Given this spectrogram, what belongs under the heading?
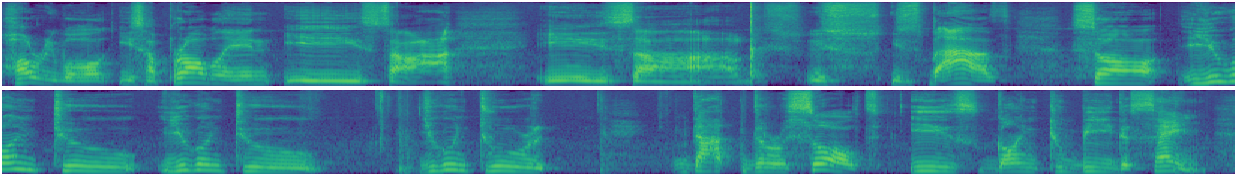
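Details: Man who has stuttered since childhood and says he stutters when talking with people but reads fluently alone; stuttering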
